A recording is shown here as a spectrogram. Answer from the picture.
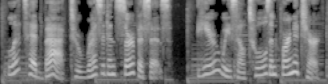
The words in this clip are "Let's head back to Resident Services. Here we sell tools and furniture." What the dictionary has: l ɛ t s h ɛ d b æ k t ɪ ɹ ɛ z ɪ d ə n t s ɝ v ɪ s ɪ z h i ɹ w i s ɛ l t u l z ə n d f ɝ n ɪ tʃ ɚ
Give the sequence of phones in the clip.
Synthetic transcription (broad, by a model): l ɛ t s h ɛ d b æ k t ɪ ɹ ɛ z ɪ d ə n t s ɝ v ɪ s ɪ z h i ɹ w i s ɛ l t u l z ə n f ɝ n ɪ tʃ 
